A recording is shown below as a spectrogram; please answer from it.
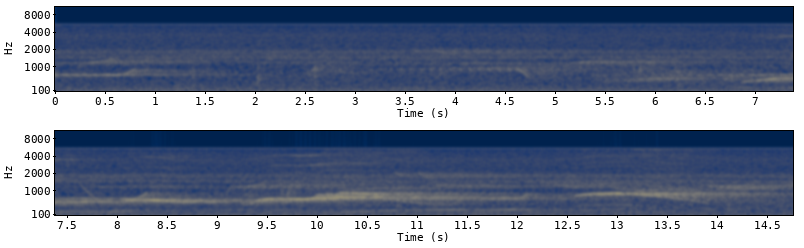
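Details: On a misty morning in the Borneo rainforest, a gibbon gives clear, pure whooping notes that swoop up and down, growing louder and quicker, amid other forest creatures.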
